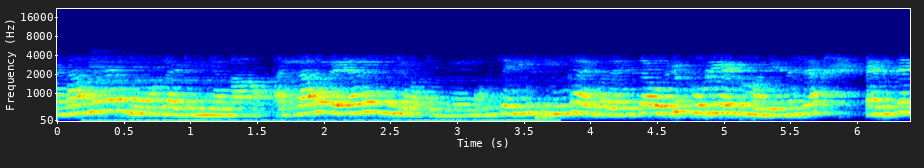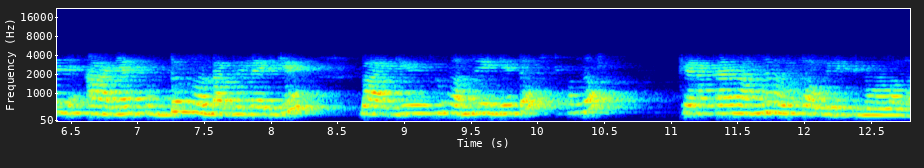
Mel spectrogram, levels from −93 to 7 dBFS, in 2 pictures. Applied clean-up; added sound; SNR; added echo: none; Gong; 19 dB; reverberation time 0.7 s.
